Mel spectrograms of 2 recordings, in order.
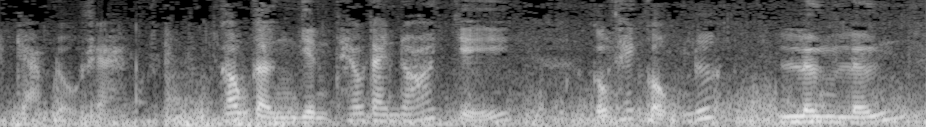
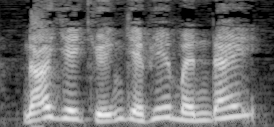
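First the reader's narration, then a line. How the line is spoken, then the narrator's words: Sudden alarmed cry. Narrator (Vietnamese): kêu lên như thức tỉnh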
